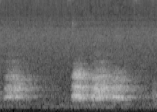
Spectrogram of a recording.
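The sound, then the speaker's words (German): Dogs bark in two rough bursts, a short one followed by a longer stretch after a brief pause. The barking sounds moderately loud, with no talking. “Oder die, die das Bellen von den Hunden kommt heraus aus der Stille und dann geht es zurück.”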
